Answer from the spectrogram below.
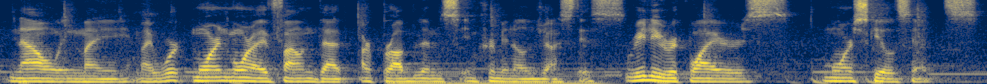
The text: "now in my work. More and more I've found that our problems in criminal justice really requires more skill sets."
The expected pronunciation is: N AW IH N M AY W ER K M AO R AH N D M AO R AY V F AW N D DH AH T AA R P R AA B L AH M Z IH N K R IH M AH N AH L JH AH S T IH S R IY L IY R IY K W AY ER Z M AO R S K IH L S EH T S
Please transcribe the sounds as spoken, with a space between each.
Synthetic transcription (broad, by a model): N AW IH N M AY W ER K M AO R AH N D M AO R AY V F AW N D DH AH T AA R P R AA B L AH M S IH N K R IH M AH N AH L JH AH S T IH S R IY L IY R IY K W AY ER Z M AO R S K IH L S EH T S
